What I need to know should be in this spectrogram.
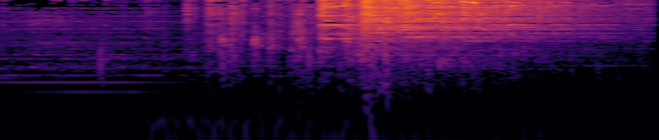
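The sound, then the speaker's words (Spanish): Glass shatters as a tray is dropped, a loud crash followed by a spray of breaking and tinkling glass lasting a couple of seconds after a brief, quieter tonal lead-in. “Un grupo de escritores la mira fijamente al tirar la bandeja.”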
